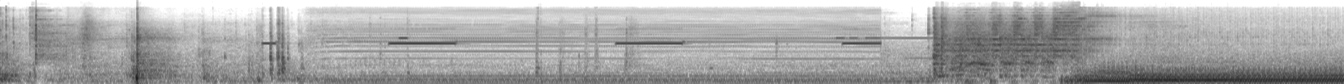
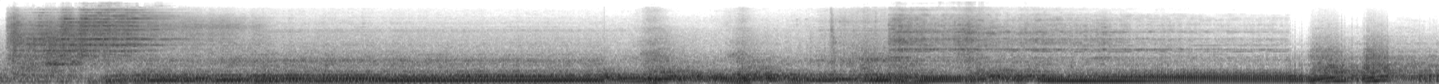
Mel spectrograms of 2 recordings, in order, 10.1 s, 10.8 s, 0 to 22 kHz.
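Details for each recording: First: R32 (catalytic converter refitted over straight pipe, old gaskets reused) fires into a raspy puffing idle; a bad exhaust leak comes from under the transmission tunnel where the cat joins the exhaust. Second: Nissan R32 GTR re-straight-piped, skid plate refitted; loud raspy straight-pipe note rising and falling through several revs with no rattle, puff or hiss, sounds much better and healthy.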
